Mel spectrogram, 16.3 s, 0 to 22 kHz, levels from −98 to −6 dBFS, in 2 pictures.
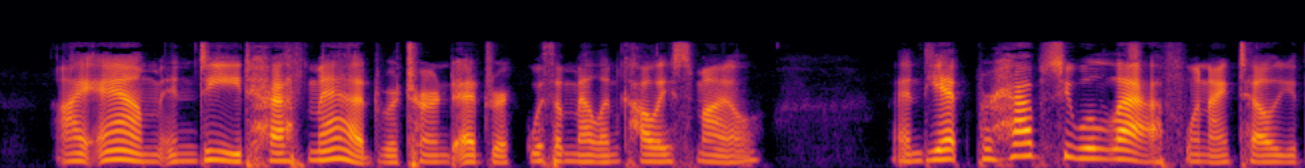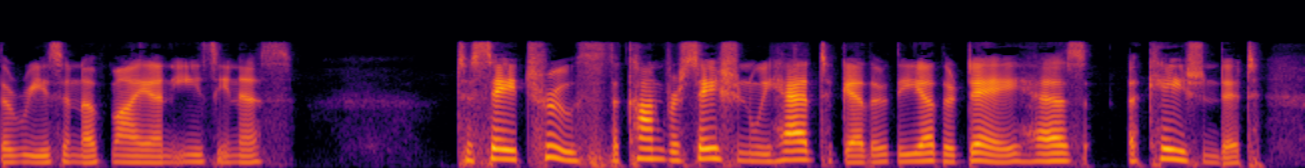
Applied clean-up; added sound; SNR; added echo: none; none; none; none.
